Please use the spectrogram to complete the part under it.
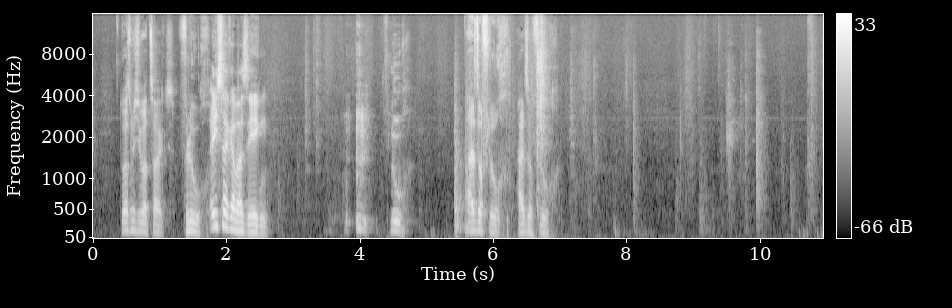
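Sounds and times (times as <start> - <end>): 
speech: 0.4 - 2.7, 3.8 - 4.8, 5.6 - 7.0
door opening and closing with knocks, clicks and rattles: 5.4 - 7.0.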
